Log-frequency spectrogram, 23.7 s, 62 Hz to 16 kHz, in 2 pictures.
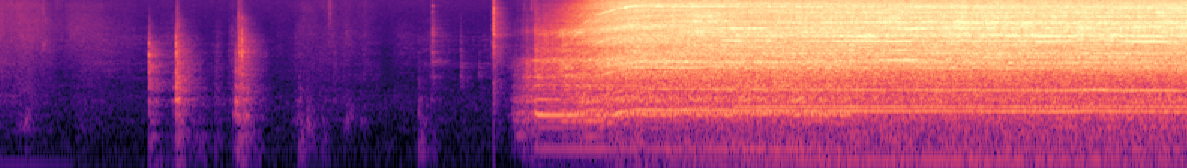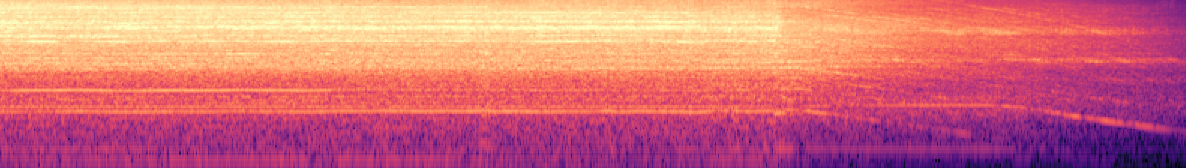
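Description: A few light knocks, then a Festool TS55 plunge track saw starts about five seconds in and cuts through 3/4-inch plywood along its guide rail with a loud, steady whine for about fourteen seconds. It is then switched off and spins down, its pitch falling away.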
